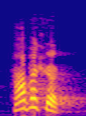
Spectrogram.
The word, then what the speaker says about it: Habakkuk: Now, this week, it's the prophet Habakkuk, which you did a great job, Cheryl, of pronouncing that.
